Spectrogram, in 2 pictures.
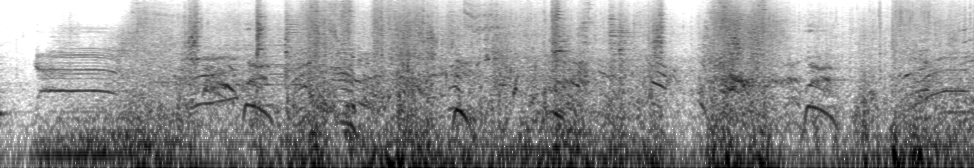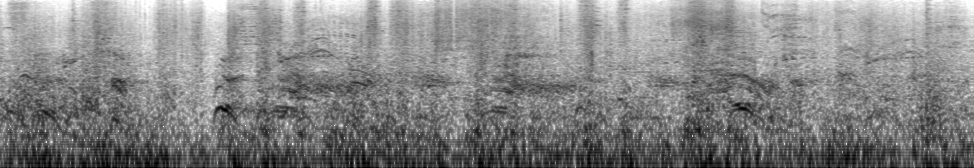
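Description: Weapons clash and strike repeatedly in a fight.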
